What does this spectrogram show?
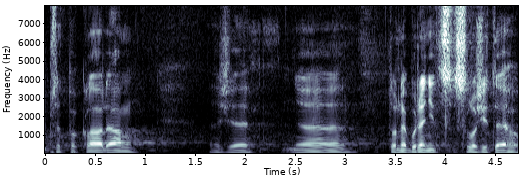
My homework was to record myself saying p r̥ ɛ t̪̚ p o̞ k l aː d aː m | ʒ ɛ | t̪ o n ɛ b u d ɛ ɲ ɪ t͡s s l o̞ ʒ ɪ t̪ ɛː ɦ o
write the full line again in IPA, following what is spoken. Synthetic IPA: p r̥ ɛ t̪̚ p o̞ k l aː d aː m | ʒ ɛ | t̪ o n ɛ b u d ɛ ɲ ɪ t͡s s l o̞ ʒ ɪ t̪ ɛː ɦ o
